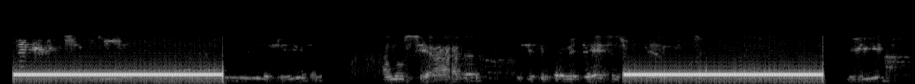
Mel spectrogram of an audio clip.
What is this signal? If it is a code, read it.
Ringback tone (North America), 440 + 480 Hz, with speech.
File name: out- - - - - .582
